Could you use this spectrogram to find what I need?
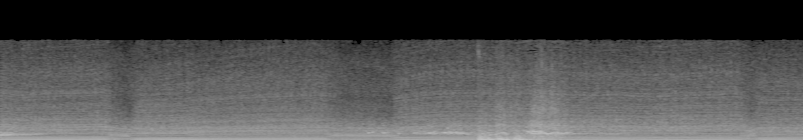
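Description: A car engine roars steadily, its pitch rising and dropping with each gear change.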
